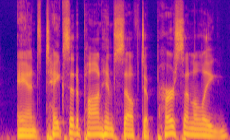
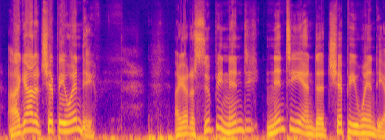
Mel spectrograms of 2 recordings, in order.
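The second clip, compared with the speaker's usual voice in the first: put-on baby talk; 7 semitones higher, faster than usual. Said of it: "playful baby-talk about the windscreen".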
